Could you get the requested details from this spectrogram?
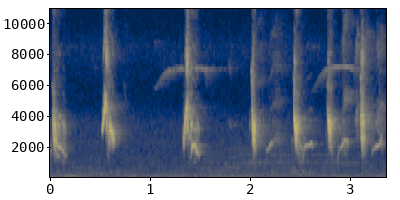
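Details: Morning lure recording for long-tailed shrikes: sharp chirps that fall in pitch, coming closer together toward the end, with a thin whistle drawn out between them.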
